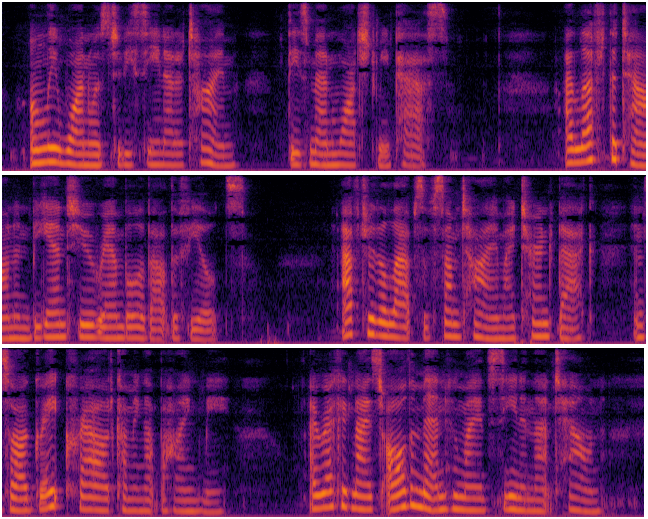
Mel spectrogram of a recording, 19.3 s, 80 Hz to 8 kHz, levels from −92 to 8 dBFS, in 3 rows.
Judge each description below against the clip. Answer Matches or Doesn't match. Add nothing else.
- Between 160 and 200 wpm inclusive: Matches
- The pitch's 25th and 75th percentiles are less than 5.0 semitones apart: Matches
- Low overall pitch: Doesn't match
